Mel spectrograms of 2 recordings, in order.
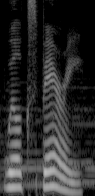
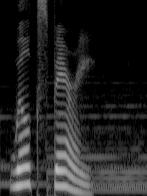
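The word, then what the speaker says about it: Wilkes-Barre: of the trickier ones wils Berry it's not Wilks Berry and it's not wils bear it's actually wils Berry this one is often mispronounced because of the spelling the e at the end gives it that Berry sound it's a bit confusing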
